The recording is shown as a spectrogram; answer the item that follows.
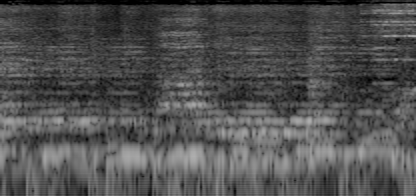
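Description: Congregation singing a gospel song together, many voices in chorus over a steady beat.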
